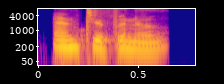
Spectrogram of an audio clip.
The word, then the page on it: Antiphonal: Indian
